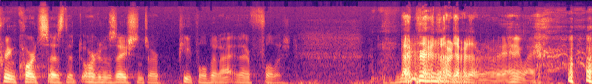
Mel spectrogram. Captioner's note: grumbling; laughter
